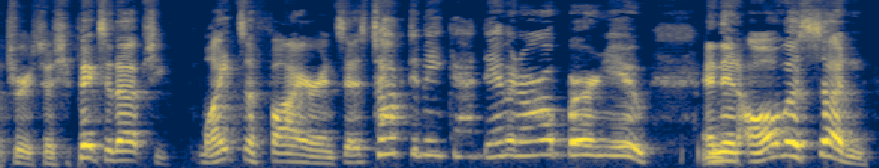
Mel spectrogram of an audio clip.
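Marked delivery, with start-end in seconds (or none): 2.4-4.3 high, strained threat; mock threat. Mother threatening the doll over a fire, high and strained.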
